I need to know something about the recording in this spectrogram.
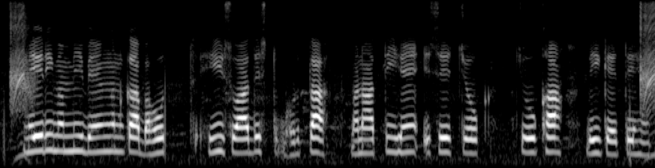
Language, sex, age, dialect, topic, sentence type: Hindi, female, 18-24, Kanauji Braj Bhasha, agriculture, statement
